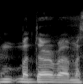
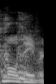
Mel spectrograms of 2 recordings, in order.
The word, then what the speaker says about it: Moldaver: m moldaver Lee moldaver it was like Madura like that no it's moldaver that's her name no that the way they said in the show was different no it's moldaver that's how it's said it's you're not going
